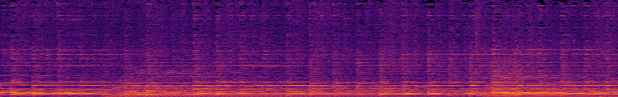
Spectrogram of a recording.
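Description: Live progressive rock band playing an instrumental passage: held chords over a bass line, with the low bass notes coming in about a second in and again near the end.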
